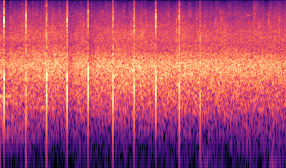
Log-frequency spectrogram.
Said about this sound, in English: So let's give them a big round of applause, please.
